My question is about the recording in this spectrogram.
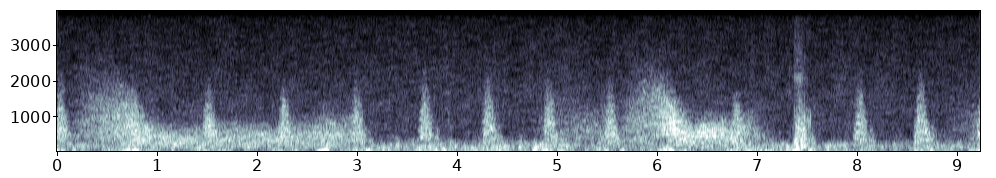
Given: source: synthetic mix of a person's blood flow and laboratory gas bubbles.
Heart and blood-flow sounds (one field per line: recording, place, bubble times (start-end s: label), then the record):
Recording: Doppler ultrasound of blood flow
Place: subclavian vein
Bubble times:
7.35-7.55 s: bubbles
From the record:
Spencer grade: 1 (occasional bubble signal discernible with the cardiac motion signal, with majority of cardiac periods free of bubbles)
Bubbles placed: anywhere in the cardiac cycle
